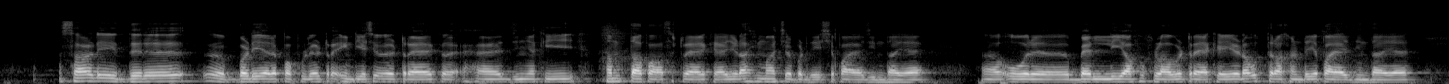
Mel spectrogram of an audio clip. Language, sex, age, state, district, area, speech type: Dogri, male, 18-30, Jammu and Kashmir, Kathua, rural, spontaneous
